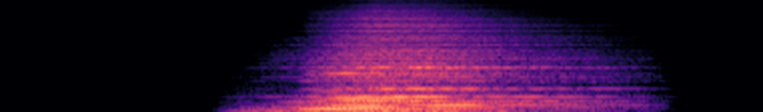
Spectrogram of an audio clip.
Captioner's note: xbox sound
